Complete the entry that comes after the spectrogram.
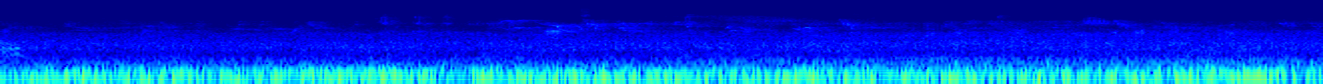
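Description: Birds chirping and calling, short notes scattered throughout, over a steady low rumble.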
